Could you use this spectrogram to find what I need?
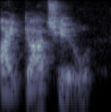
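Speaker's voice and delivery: ordinary talk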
